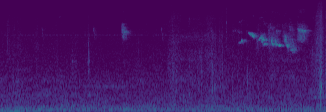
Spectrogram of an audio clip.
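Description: Birds chirping: a few short high chirps, then a quick twittering run of falling notes about five seconds in, the loudest sound here.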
